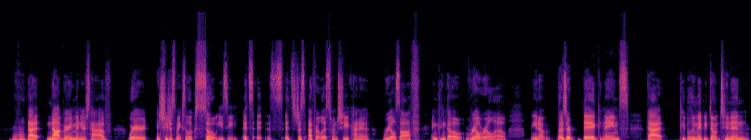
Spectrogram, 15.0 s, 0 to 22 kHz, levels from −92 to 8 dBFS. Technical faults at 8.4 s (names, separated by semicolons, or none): none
